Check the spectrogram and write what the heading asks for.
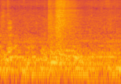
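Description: Busy kitchen stove noise: a steady low rumble of open gas burners under pans of pasta, with voices in the background and a brief hiss about a second in.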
